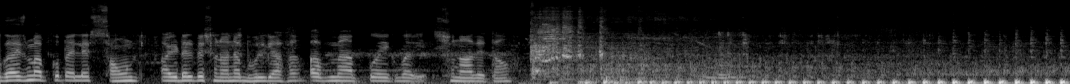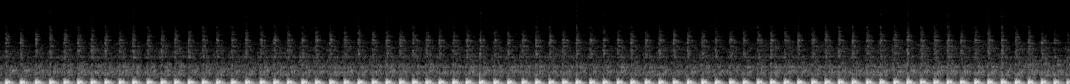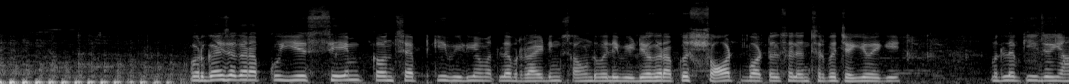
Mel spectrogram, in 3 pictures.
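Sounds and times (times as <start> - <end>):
motorcycle engine idling: 5.2 - 23.4.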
